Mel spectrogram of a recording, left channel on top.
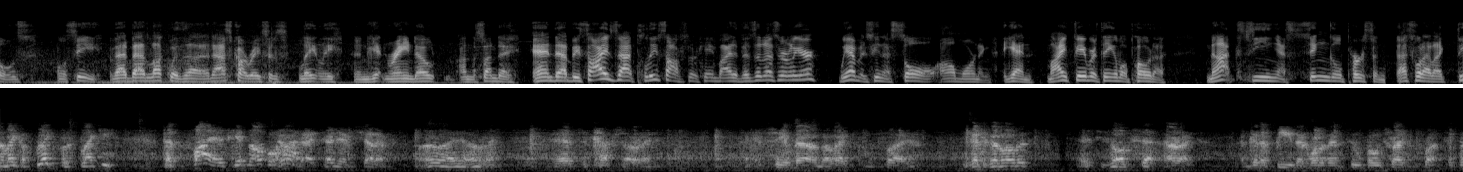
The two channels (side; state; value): both; different; correlation 0.00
